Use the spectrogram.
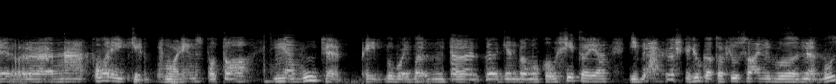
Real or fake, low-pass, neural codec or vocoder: fake; 7.2 kHz; codec, 44.1 kHz, 1.7 kbps, Pupu-Codec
